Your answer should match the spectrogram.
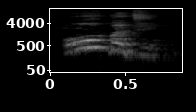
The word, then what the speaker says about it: aubergine: The first letter is A, but you have to pronounce it aubergine.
